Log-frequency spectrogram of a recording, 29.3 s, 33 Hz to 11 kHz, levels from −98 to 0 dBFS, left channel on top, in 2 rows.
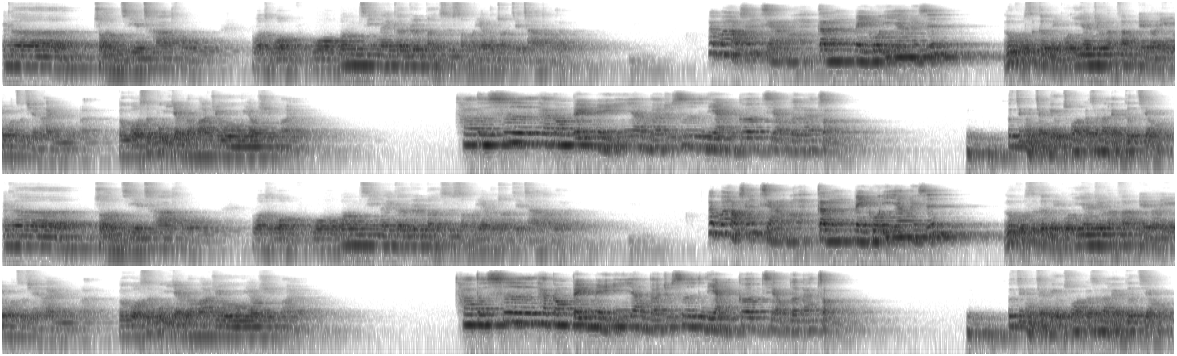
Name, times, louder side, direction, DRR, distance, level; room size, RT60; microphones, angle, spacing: voice 1, 0.0-2.5 3.1-7.1 12.5-15.8 16.1-18.4 26.7-29.3, equal, 45° left, -1 dB, 0.6 m, -29 dB
voice 2, 8.8-11.8 20.3-25.1, right 1 dB, 85° right, 2 dB, 0.5 m, -26 dB
2.8 x 2.0 x 3.5 m, 1.3 s
head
